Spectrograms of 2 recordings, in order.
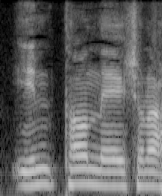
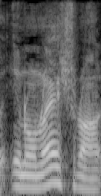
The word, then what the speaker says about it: international: 근데 상당히 많은 경우에 N 다음에 T는 잘 발음되지 않습니다. international 하지 않고 international 이렇게 우리가 발음하죠. 왜 그래요? international, international, 여기에 T가 여기 있죠? international, 이렇게 발음되는 경우가 많죠.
